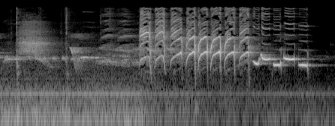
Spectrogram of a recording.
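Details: Masked laughingthrush song used as a lure to make other birds sing: a fast series of loud, clear arched whistled notes, about four per second, then lower slurred whistles, after softer rustling sounds.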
